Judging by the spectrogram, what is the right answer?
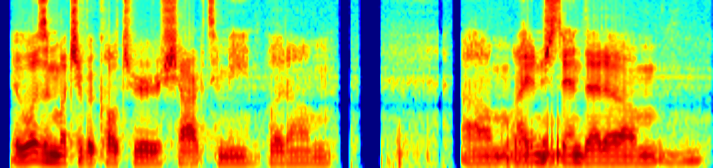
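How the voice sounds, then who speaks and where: Halting low-voiced male interviewer. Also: flat delivery, fairly bright tone, low-quality recording. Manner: hesitant, many ums. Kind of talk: casual interview. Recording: faint ambient noise.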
